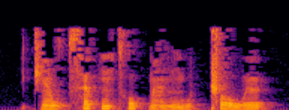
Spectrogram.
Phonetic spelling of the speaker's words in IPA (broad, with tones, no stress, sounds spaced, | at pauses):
t͡ʃ æ̃˧ w t͡sʰ ɛ˥ p ũ˥ tʰ o˥ k͡p æ̃˩ ŋ͡m u˧ ǁ o˥˧ w ʏ˥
